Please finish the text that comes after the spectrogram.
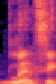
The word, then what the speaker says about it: Lindsey: I like to say Lindsey because that's how Senator Graham pronounces his own name. But Lindsey Graham said that the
